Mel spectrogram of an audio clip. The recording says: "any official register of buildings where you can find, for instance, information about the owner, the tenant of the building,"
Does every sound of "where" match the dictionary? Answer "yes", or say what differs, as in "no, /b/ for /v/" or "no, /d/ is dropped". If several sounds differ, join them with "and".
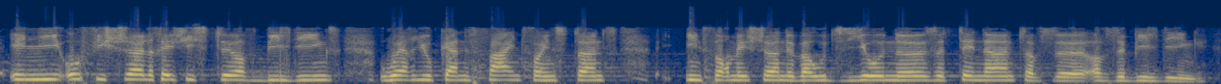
yes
